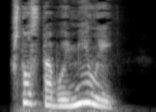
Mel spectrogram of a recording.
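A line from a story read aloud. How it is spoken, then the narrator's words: Alarmed exclamation. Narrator (Russian): встревоженно воскликнула Наташа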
